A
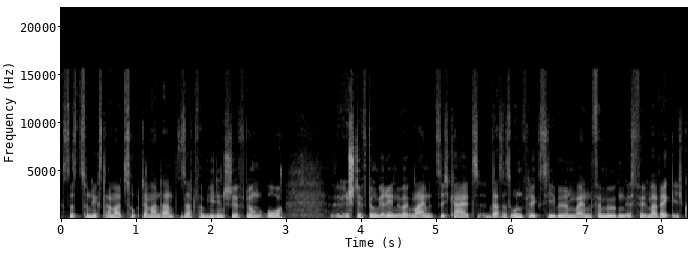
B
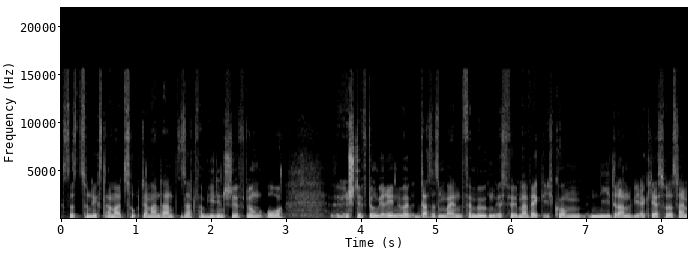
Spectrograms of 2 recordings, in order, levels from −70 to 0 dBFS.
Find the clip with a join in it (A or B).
B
